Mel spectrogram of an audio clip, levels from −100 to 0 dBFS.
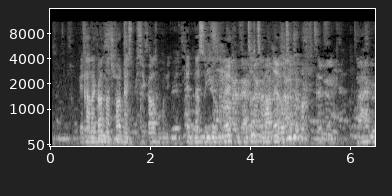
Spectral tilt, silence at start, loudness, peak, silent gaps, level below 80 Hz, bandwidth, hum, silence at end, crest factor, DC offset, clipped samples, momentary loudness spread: -5 dB/octave; 0.05 s; -22 LUFS; -4 dBFS; none; -48 dBFS; 11.5 kHz; none; 0 s; 20 dB; under 0.1%; under 0.1%; 13 LU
